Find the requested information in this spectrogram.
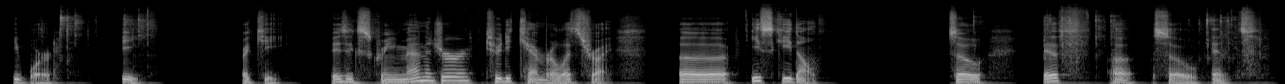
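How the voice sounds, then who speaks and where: The speaker has a non-native accent and talks at a very slow pace with long, frequent pauses. The recording is very clean, with a silent background. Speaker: game dev streamer. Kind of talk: live coding stream. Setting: live stream. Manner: halting, repeats words.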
